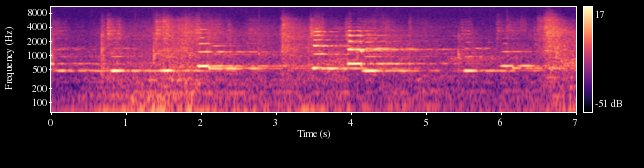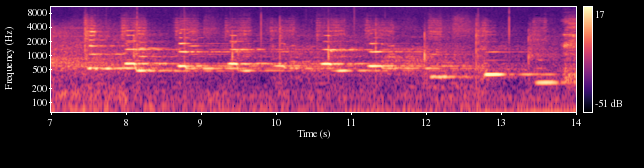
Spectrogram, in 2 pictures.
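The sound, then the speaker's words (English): An improvised duet recorded in 1962 by Tony Schwartz in a Manhattan office lobby: a clarinet plays wandering sustained notes with reverberation while sharp high-heel footsteps click steadily across the hard floor, the taps and melody mingling together with no one speaking. “This improvised duet of clarinet and high heels crossing a Manhattan office lobby was recorded in 1962 by New York audio legend Tony Schwartz, one of the most original and eccentric sound gatherers of the century.”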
